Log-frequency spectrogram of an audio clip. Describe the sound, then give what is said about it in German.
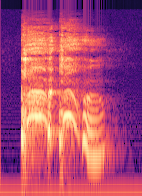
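A loud cough with throat clearing, a few rough harsh bursts over about a second, with no talking during it. “Ich muss einmal husten.”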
